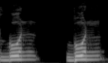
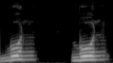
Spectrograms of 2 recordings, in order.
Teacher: দুই ঠোঁট এর ভিজা অংশ থেকে বুন, বুন।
